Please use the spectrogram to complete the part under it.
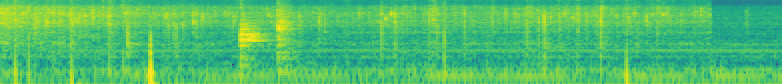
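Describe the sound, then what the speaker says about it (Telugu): Chopped onions hit well-heated oil in a pan for a mushroom curry, giving a loud, close, continuous sizzle with a few sharp clinks and stirring scrapes before it stops abruptly near the end. "ఆయిల్ బాగా వేడెక్కింది తర్వాత అందులో తల్లి తరిగిన ఉల్లిపాయలు వేస్తున్నాను చూడండి"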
